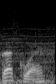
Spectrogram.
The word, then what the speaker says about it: Bequia: So we're here in Bequia, spelled Bequia, pronounced Bequia.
